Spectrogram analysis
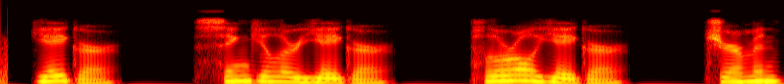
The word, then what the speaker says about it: Jäger: Jäger, singular Jäger, plural Jäger, German pronunciation, is a German military term that originally referred to light infantry, but has come to have wider usage.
